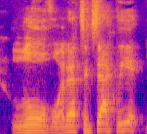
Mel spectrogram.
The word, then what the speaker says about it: Louisville: idea what you're saying louisville and that's exactly it you have to say it like you have a mouthful of louisville louisville is how you say it just a mouthful of stuff can i just say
